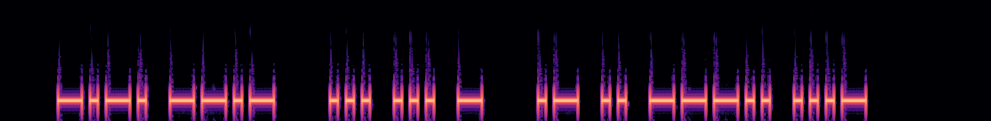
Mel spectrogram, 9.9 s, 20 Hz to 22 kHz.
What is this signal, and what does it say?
Morse code, heard as a keyed tone, about 15 wpm, 700 Hz. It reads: CQ SST AI8V
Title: K1USN SST QSO Practice - 15wpm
